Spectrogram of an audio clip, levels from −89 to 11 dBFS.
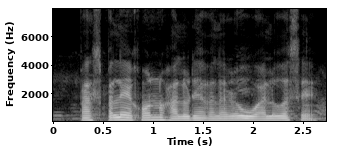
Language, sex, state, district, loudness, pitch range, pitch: Assamese, male, Assam, Kamrup Metropolitan, -17 LUFS, 140-160 Hz, 145 Hz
